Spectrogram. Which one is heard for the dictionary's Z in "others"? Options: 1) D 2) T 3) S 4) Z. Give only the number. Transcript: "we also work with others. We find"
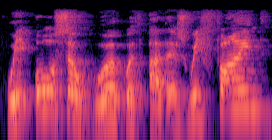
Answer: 4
